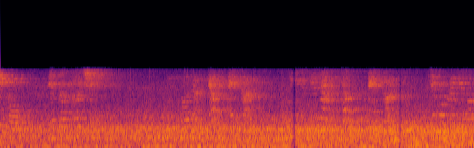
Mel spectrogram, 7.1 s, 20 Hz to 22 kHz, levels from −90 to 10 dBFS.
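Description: From 0.10 s to the end, word clock ticks repeat about every 0.04 s: an unlocked receiver clock, off by roughly 500 ppm, drops or repeats one sample per slip. Short concealed packet losses at 4.38–4.44 s (40 ms filled) and 5.98–6.02 s (about 20 ms) come across as brief smears where the receiver extrapolated the missing audio, within the call path's G.711 band ending at 4 kHz.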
